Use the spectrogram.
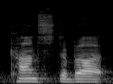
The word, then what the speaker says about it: Costabile: the Underworld live from the Philippines, is Costabile. Say it for me. Costabile. Costabile, but it's spelled.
